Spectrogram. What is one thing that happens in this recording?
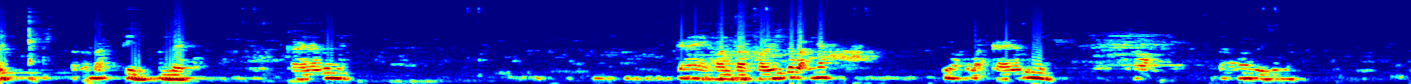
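A young man talks calmly and closely into a microphone.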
